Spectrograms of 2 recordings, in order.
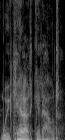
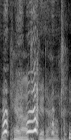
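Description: First: Soft, mock-ominous quote; ominous murmur. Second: Loud, playful doom quote; mock-dramatic declaration. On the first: Ominous line, repeated louder later. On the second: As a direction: call out the grim line over the laughter. Same ominous line over laughter.

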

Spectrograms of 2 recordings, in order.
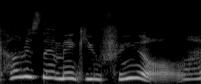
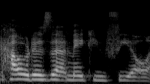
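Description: First: Slow, put-on therapist voice; mock therapist. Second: Sincere, unaffected question; truly meant. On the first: Podcaster sending up herself as her friends' therapist, slow mock concern. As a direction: draw it out like a hammed-up therapist. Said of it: "I just sound like a therapist". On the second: Shown as a demonstration. Podcaster dropping the therapist act to truly ask, sincere. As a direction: ask it in earnest, in your own voice. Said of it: "but truly".

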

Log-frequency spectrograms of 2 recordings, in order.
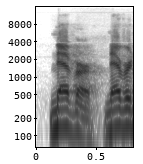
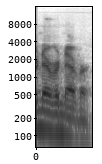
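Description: First: Both NEVER rising, emphatic; Never, never said with a rising tune. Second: Never, never falling low and softer; final falling tone. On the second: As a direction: drop the tune on never, never. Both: Real, not acted. Emphatic repeated refusal.

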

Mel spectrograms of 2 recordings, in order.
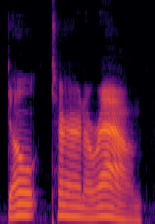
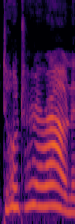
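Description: First: Slow, firm warning. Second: Mock movie warning. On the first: Retold or imitated. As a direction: drag it out as a grave warning. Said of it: "he says to everyone else". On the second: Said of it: "show's like".

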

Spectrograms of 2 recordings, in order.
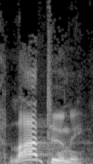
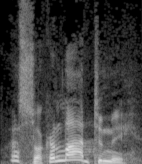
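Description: First: Put-on repeated in Southern accent; short Southern drawl. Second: Put-on indignant Southern accent, high. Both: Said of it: "You gotta say it in a southern accent".

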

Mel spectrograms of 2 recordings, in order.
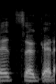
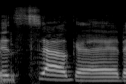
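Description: First: Said in the usual way. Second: Slow emphatic. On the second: Real, not acted.

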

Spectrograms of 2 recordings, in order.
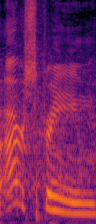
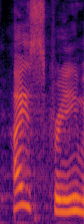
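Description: First: "arse cream" with a drawn-out R-coloured first vowel; "arse cream", slow, ending in an S sound before "cream"; misheard pronunciation. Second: Said in the usual way. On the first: Retold or imitated. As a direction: stretch "arse cream" slowly, vowel as in "car". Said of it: "He thought he said derriere cream". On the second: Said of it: "but it was ice cream".

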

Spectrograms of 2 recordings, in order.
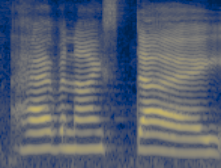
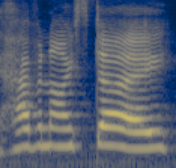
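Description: First: Slow, louder put-on British voice; retry the British farewell, still lands Australian; imitating British staff saying goodbye again; mock British accent, second try. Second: Louder, slow, put-on British voice; bad attempt at a British shop farewell; hammed-up British goodbye from the staff; mock British accent. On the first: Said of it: "No, that's still Australian". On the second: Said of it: "That was an Australian".

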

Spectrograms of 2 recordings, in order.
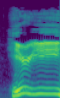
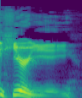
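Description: First: Booming town crier call. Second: Lower, loud second call; town crier. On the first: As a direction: cry it out to the square. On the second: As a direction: bellow it like a herald. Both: Acted. Medieval ad read as decree.

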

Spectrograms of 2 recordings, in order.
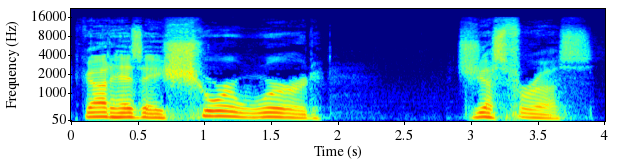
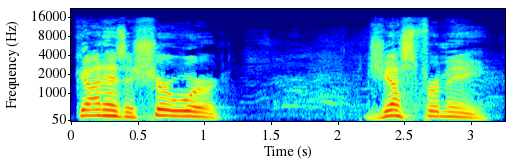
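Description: First: Slow, weighty, each word set down; "sure" drawn out and leaned on; slow declaration. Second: Louder affirmation. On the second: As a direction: lead the congregation, louder, with "has" punched. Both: Shown as a demonstration.

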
